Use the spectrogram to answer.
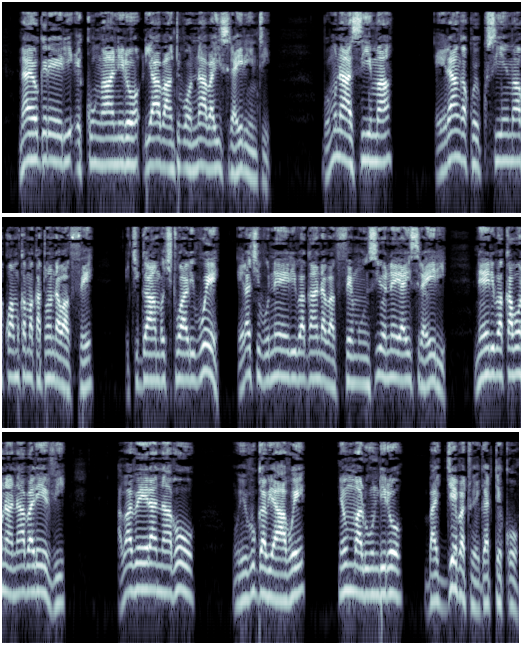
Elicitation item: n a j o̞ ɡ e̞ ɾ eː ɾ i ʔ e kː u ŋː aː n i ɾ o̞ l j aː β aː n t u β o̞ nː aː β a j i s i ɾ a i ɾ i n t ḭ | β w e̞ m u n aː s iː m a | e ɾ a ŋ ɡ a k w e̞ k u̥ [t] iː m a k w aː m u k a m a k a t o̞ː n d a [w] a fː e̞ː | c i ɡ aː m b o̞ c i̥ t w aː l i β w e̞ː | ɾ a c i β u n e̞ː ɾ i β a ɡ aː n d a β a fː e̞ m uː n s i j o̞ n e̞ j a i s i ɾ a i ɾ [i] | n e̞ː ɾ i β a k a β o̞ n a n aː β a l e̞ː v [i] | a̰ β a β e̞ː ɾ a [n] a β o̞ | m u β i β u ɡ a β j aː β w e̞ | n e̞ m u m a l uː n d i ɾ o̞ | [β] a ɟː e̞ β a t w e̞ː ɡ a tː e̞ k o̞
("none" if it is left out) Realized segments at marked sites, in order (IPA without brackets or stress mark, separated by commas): s, w, i, i, n, β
